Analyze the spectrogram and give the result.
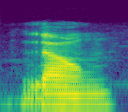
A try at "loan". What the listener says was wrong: Good. Nice job with the pronunciation of loan. It's a hard word.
